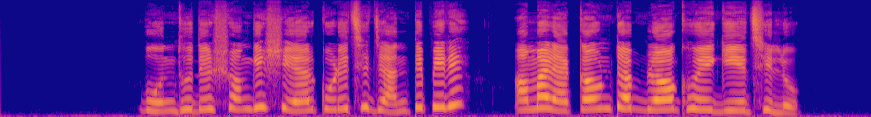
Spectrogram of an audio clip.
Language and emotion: Bengali, sad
